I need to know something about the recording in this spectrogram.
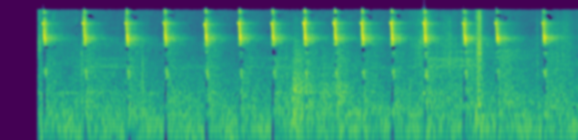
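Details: Chipmunk chirping: sharp, high, clipped chip notes repeated steadily about twice a second, some sixteen in a row, each starting abruptly and fading quickly, in an otherwise quiet setting.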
